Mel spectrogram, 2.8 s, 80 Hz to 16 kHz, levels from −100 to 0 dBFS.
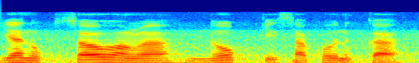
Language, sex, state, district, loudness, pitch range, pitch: Garo, male, Meghalaya, South Garo Hills, -17 LUFS, 115-130 Hz, 120 Hz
